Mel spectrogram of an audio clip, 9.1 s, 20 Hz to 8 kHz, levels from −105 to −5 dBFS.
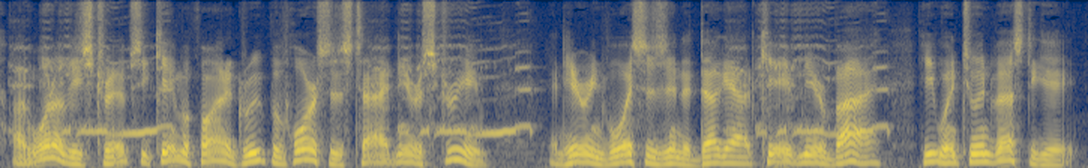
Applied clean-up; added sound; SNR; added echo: none; Chicken, rooster; 15 dB; none.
